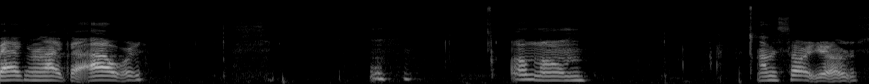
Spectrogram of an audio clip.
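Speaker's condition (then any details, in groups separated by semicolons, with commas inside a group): ALS; affects hands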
